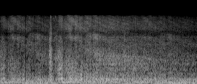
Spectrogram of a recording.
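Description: A string of deafening explosions merges into one continuous, heavy rumbling roar, with a sharper blast cracking through early on. It is loud throughout, with no voices.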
